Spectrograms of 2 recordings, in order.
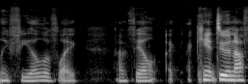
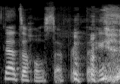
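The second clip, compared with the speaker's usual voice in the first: laughing; 5 semitones higher, 4 dB louder, faster than usual. Real, not acted. Repeating cohost's joke, laughing.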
